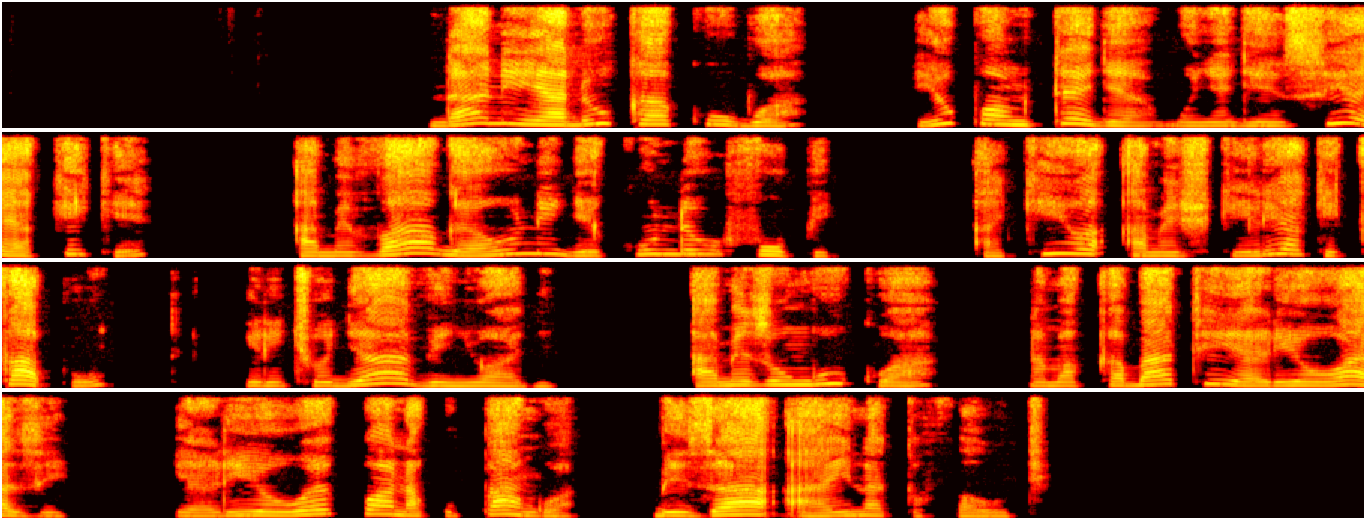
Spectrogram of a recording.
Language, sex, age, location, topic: Swahili, female, 25-35, Dar es Salaam, finance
